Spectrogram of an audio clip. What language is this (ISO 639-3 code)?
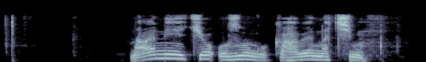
kin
